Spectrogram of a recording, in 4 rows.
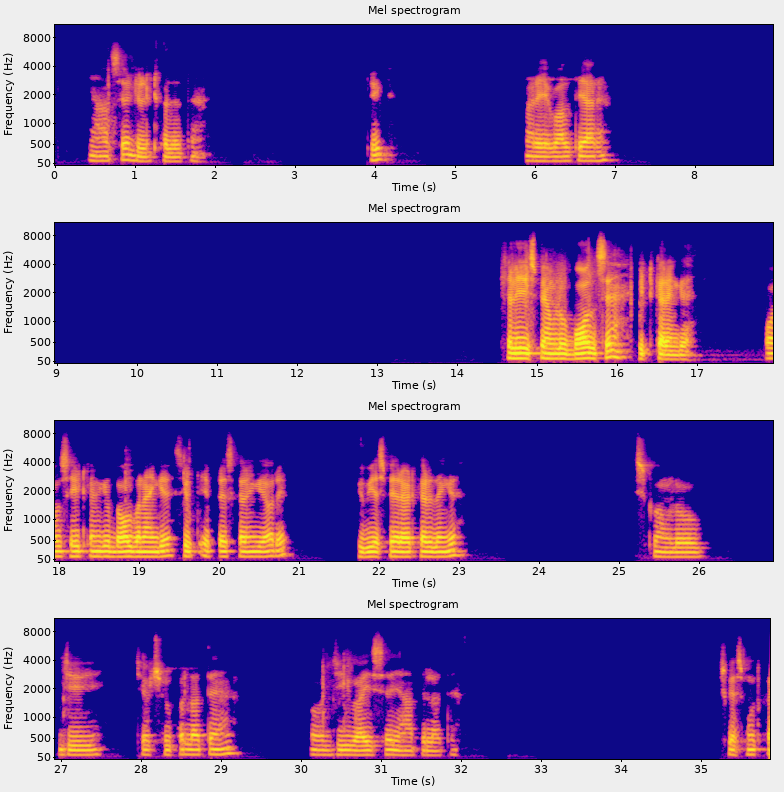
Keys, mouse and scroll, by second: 0.6 x, 1.2 click, 2.3 space, 5.8-7.7 middle drag, 12.3-14.1 middle drag, 14.7-16.1 scroll down 1, 16.1 space, 19.5 shift+a, 21.7 click, 22.7-23.3 middle drag, 24.6 click, 26.9 g, 27.8 z, 29.1 click, 30.2 g, 30.5 y, 31.9 click, 31.9 click, 32.9-35.4 middle drag.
